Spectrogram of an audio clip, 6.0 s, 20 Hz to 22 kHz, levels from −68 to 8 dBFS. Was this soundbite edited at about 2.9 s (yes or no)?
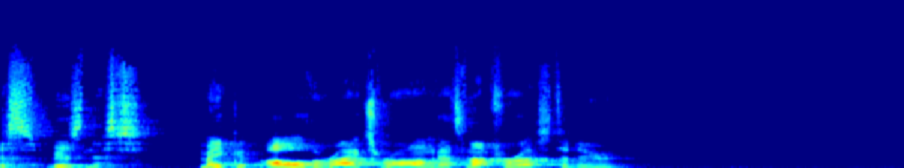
no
